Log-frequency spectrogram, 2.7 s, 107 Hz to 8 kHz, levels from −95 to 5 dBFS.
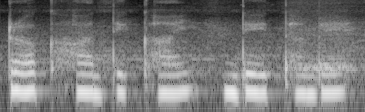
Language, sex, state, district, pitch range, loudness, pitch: Chhattisgarhi, female, Chhattisgarh, Sukma, 210-235 Hz, -16 LUFS, 230 Hz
